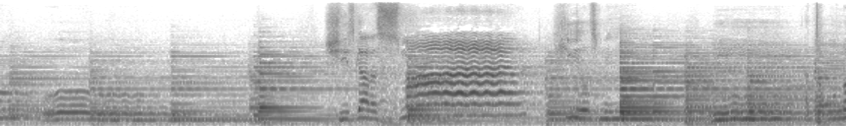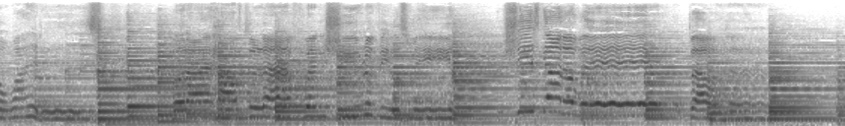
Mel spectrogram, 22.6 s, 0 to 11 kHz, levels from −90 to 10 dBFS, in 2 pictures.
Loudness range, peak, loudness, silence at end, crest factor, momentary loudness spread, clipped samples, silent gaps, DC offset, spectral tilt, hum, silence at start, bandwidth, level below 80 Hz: 13 LU; -2 dBFS; -21 LUFS; 0 s; 20 dB; 17 LU; under 0.1%; none; under 0.1%; -5 dB/octave; none; 0 s; 10.5 kHz; -46 dBFS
